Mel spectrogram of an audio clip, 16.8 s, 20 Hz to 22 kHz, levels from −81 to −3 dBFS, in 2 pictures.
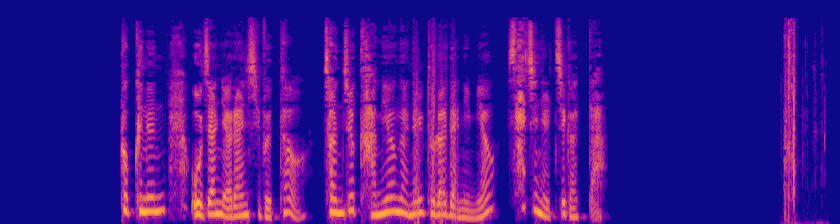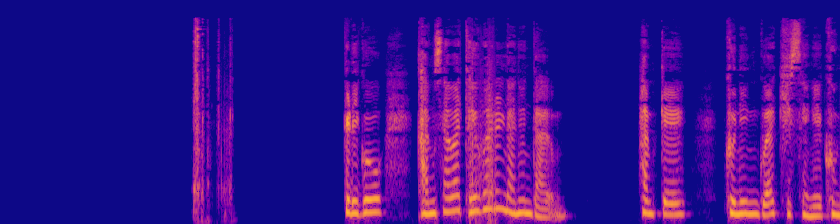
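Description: At 4.14 to 4.57 s and again at 13.10 to 13.36 s, the speech breaks into loose connector crackle: a worn contact rapidly opening and closing chops the signal into scratchy, irregular bursts, unlike the evenly spaced ticks of digital clicks or a single clean dropout.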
